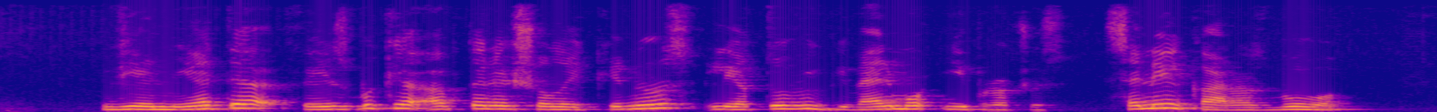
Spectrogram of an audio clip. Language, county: Lithuanian, Vilnius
